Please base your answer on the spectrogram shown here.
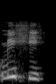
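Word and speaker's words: mihi: Entonces ahí dice Malku, miji, así se pronuncia.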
